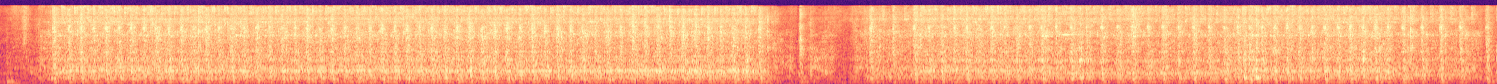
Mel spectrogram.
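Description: A sewing machine that trims fabric as it stitches runs in a loud, steady, close whir for several seconds, pauses briefly, then resumes its even mechanical drone while working on a hair volumiser piece.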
